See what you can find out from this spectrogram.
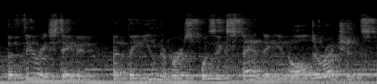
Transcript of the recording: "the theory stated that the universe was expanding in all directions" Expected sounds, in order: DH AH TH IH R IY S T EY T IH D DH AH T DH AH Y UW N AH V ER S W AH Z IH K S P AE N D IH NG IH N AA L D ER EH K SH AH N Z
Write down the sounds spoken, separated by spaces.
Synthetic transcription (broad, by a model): DH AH TH IH R IY S T EY T IH D DH AH T DH AH Y UW N AH V ER S W AH Z IH K S P AE N D IH NG IH N AA L D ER EH K SH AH N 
